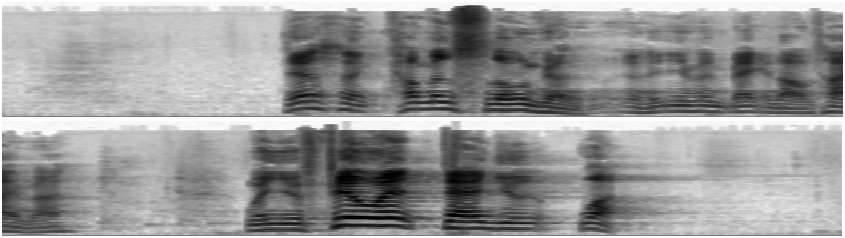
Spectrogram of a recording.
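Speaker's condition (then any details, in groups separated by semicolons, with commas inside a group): Cleft palate; congenital cleft palate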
